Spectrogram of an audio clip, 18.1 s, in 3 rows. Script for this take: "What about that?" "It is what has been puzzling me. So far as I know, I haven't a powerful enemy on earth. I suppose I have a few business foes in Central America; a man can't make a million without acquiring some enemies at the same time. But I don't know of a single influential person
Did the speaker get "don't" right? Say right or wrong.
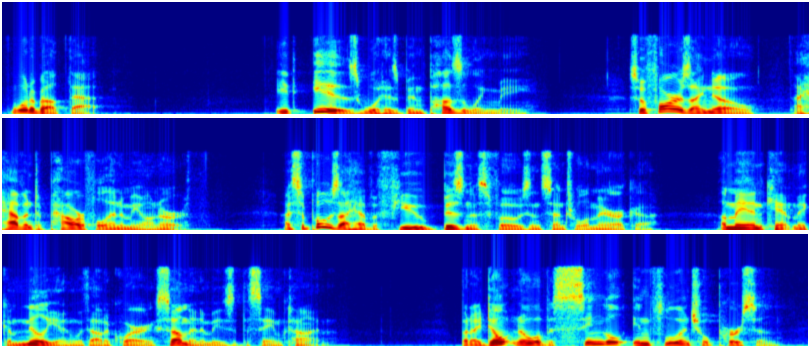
right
